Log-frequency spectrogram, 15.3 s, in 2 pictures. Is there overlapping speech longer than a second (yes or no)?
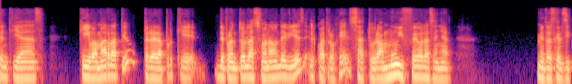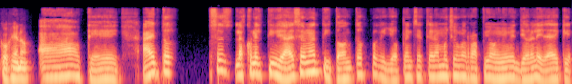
no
